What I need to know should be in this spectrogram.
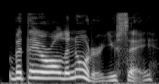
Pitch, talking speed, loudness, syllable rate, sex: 240 Hz, 300 wpm, -14 LUFS, 7.1 syllables/s, female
